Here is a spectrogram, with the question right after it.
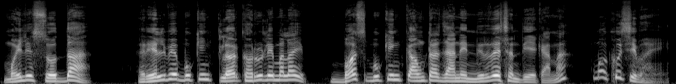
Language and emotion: Nepali, happy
